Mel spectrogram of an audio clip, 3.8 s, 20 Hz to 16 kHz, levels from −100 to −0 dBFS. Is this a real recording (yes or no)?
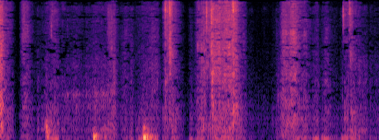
no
